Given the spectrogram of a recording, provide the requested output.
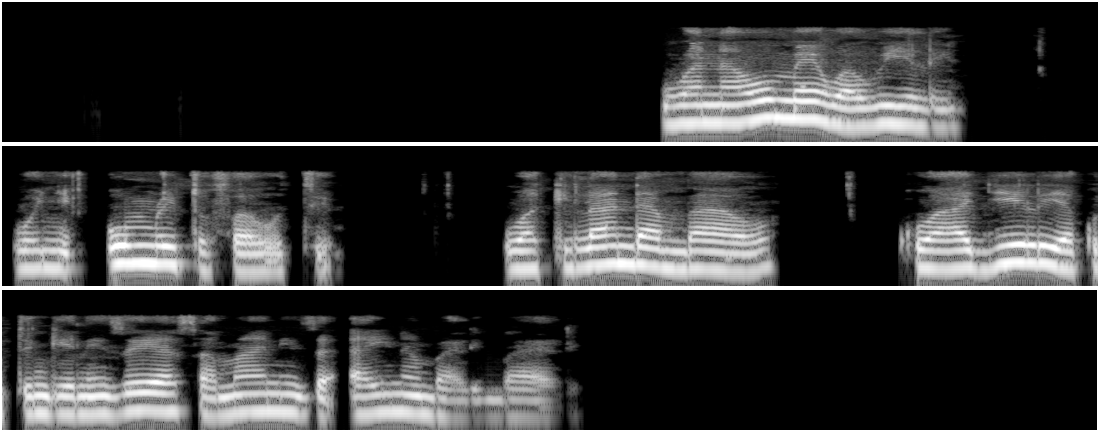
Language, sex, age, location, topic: Swahili, female, 25-35, Dar es Salaam, finance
